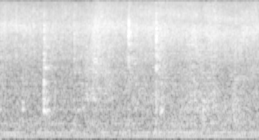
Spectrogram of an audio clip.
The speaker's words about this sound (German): Und das rösten wir ganz kurz an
